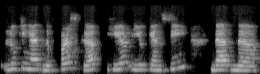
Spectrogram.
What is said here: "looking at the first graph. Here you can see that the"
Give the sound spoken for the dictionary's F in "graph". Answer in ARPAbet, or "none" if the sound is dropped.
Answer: P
